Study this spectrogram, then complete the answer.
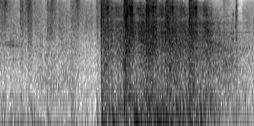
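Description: Rapid bursts of rifle fire in the tactical shooter Valorant during an esports match, a dense fusillade of overlapping shots that swells suddenly and continues loud and crackling for a couple of seconds.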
